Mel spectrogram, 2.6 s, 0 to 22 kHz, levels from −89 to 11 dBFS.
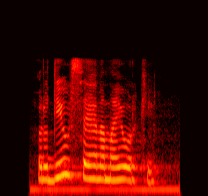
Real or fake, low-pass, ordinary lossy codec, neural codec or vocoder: fake; 7.2 kHz; none; codec, 44.1 kHz, 7.8 kbps, Pupu-Codec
